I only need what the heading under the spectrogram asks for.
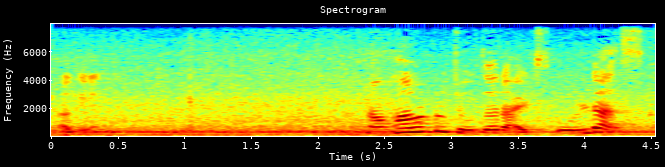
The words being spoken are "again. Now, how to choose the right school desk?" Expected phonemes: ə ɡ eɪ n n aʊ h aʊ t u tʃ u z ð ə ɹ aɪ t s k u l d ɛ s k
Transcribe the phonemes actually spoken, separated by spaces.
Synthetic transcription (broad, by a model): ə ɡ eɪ n n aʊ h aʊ t u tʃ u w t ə ɹ aɪ t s u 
